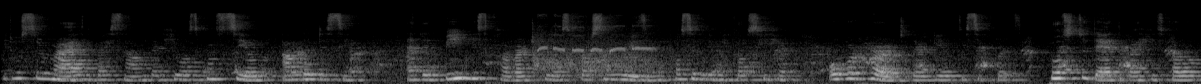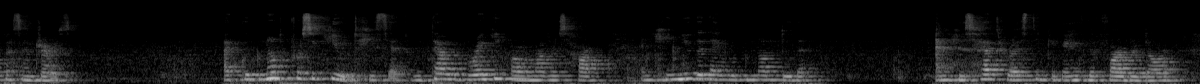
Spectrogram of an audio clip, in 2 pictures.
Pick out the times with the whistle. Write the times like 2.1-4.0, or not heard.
5.3-6.6, 21.4-21.9.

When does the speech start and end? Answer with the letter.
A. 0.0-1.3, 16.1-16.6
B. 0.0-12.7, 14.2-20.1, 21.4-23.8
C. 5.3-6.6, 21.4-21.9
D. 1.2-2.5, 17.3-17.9
B.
